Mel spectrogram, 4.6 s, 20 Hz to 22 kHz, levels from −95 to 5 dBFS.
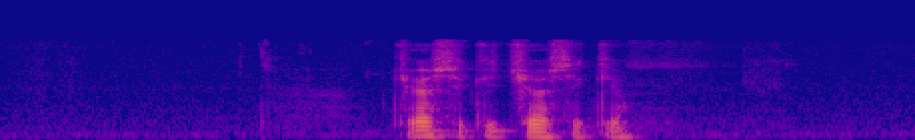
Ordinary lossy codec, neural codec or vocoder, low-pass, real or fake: none; none; none; real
